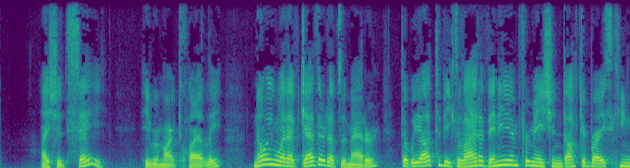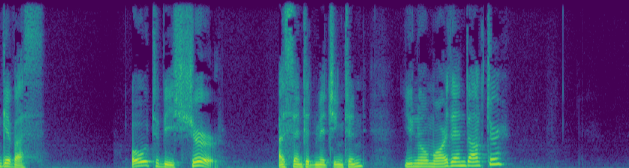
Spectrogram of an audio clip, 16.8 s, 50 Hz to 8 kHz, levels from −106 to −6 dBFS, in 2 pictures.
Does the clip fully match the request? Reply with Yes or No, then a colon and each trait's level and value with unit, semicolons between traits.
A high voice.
No: medium, 150 Hz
